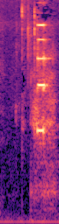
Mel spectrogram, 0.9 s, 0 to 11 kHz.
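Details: A single short electronic beep in a quiet room as an Enraf Nonius Endolaser 120 800nm cluster probe confirms settings (100 mW) during low level laser therapy for plantar fasciitis.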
